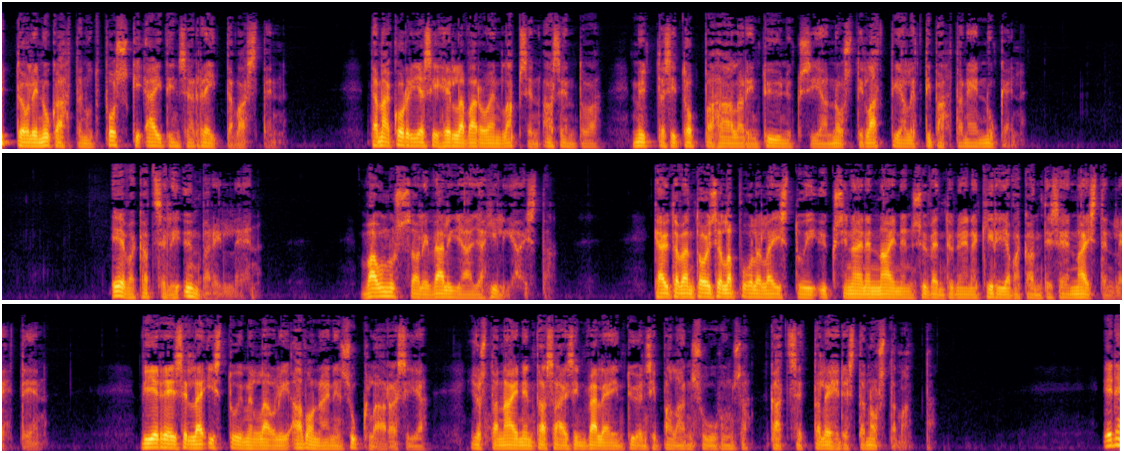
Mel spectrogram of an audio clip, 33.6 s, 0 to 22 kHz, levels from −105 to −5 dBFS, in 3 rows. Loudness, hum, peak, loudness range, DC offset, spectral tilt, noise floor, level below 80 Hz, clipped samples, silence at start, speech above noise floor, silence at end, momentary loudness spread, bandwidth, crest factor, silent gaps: -22 LUFS; none; 0 dBFS; 7 LU; under 0.1%; -4.5 dB/octave; -79 dBFS; -44 dBFS; under 0.1%; 0 s; 57 dB; 0 s; 14 LU; 16 kHz; 24 dB; none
